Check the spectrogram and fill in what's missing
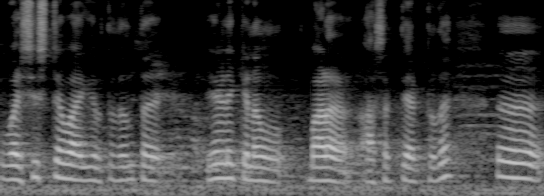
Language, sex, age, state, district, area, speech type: Kannada, male, 45-60, Karnataka, Dharwad, rural, spontaneous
